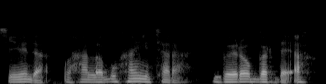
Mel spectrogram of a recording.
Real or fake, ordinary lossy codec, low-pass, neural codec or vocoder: fake; Opus, 24 kbps; 5.4 kHz; codec, 24 kHz, 0.9 kbps, WavTokenizer, medium speech release version 1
